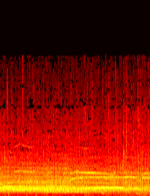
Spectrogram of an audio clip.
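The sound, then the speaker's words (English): A rally crowd in Trafalgar Square, London, cheers and shouts for pregnant women in the audience, a loud, dense, unbroken roar of voices and whoops. “Let's give these pregnant girls a shout.”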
